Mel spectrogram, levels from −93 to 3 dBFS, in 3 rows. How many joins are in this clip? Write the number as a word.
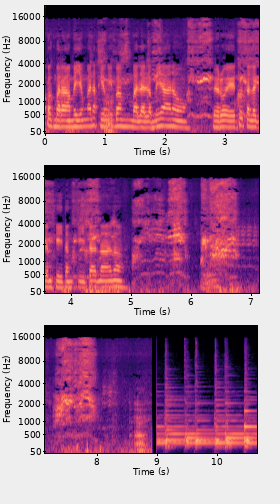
one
